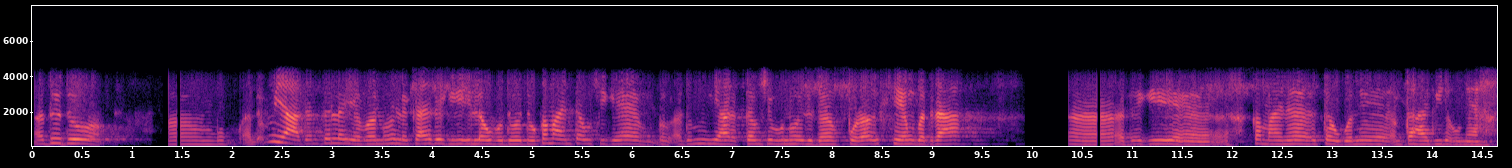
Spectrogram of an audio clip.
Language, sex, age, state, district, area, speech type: Manipuri, female, 45-60, Manipur, Churachandpur, rural, conversation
